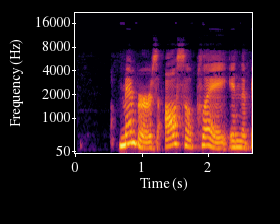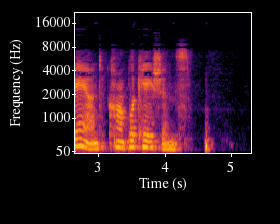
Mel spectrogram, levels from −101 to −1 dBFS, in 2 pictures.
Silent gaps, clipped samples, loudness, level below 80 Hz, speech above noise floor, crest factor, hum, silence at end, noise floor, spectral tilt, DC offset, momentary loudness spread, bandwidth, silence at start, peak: none; under 0.1%; -19 LUFS; -62 dBFS; 51 dB; 16 dB; none; 0.65 s; -69 dBFS; -5.5 dB/octave; under 0.1%; 17 LU; 8 kHz; 0.65 s; -4 dBFS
